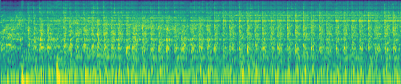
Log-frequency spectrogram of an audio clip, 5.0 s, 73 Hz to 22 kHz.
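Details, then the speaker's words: Quad Mercury 400R outboards on a long-idle Midnight Express yacht. Rough, uneven chatter as the engines catch and stumble without settling into a clean idle. The owner says the sputtering means they're not getting fuel, not a mechanical fault. "You can hear it in the way that they're sputtering. They're just not getting fuel."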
